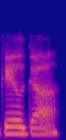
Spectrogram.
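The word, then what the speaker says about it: Gaeilge: like that the irish language is not called gaelic it's called gilga and it's doesn't just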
